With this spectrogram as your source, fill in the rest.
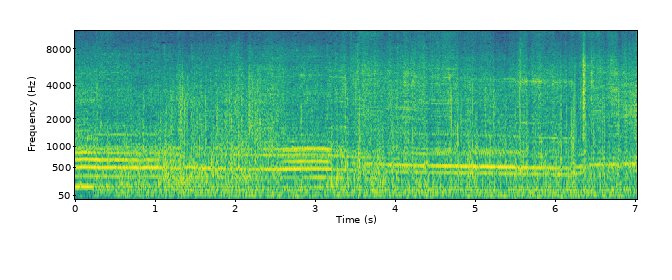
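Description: Wind rushes past in a low roar.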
